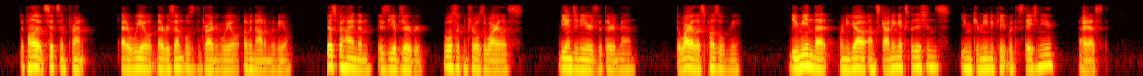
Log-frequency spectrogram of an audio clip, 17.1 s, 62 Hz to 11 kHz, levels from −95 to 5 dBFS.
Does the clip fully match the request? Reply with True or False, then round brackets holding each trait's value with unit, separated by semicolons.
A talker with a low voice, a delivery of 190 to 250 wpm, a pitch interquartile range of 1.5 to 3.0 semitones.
True (100 Hz; 200 wpm; 2.7 semitones)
